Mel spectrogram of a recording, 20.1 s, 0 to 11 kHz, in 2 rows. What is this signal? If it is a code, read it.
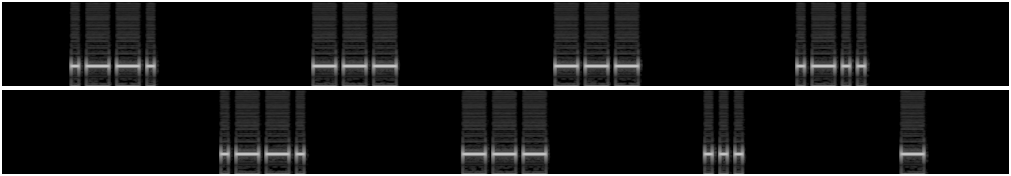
Morse code, heard as a keyed tone, about 16 wpm, spaced as for 5 wpm, 800 Hz. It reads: POOL POST
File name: Prefixes / By First Letter / Ps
